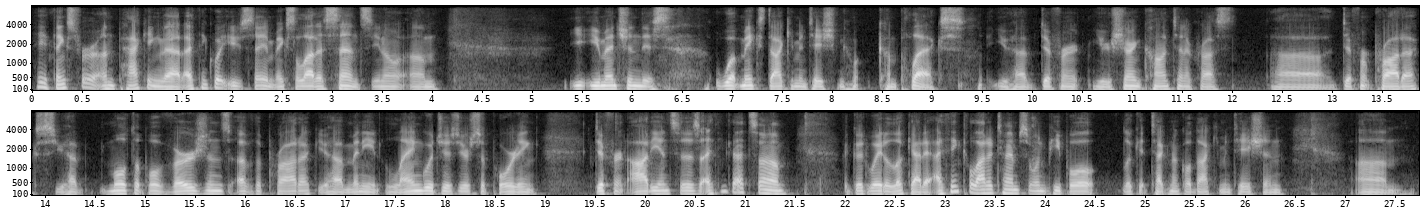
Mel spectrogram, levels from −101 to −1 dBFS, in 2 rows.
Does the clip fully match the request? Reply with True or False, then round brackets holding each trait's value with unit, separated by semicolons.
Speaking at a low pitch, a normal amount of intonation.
True (100 Hz; 3.3 semitones)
